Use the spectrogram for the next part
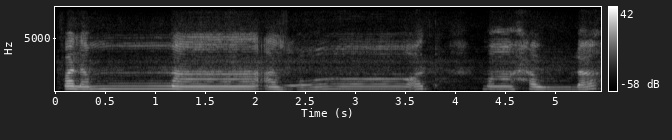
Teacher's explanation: فلما میم شدت پہ غنہ کریں گے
